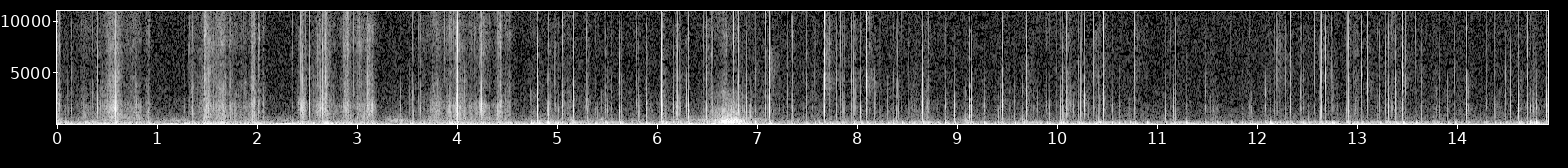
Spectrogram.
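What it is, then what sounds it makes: Beeswax-coated cotton food wrap. Long acrylic nails scratch and tap a stiff, orange-print beeswax-coated cotton food wrap bundle held between both hands. Quiet, dense clicks and scratchy rustling come with light crinkling of the waxed fabric over a faint low steady hum.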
